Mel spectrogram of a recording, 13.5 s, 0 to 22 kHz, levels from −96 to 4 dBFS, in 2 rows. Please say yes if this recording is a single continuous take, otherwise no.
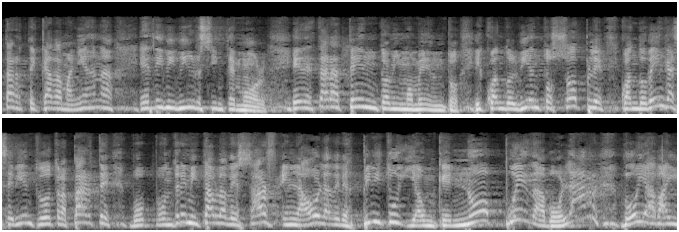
yes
